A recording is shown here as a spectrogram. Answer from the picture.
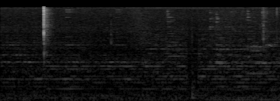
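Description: Faint background music, with a sharp click about a third of a second in and a softer one later, from pliers working a small anodised aluminium jump ring closed.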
